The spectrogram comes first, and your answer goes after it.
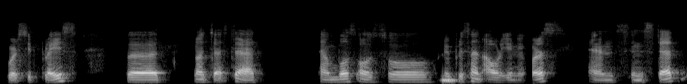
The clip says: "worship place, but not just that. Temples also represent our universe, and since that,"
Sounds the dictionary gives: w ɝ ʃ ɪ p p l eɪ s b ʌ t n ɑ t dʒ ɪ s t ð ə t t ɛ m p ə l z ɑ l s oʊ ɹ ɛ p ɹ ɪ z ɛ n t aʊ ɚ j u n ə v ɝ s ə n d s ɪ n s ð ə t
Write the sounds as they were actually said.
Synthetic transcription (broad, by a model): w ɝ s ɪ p p l eɪ s b ʌ t n ɑ t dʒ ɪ s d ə t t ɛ m b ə l s ɑ l s oʊ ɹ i p ɹ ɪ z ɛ n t aʊ ɚ j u n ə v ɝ s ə n s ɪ n s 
